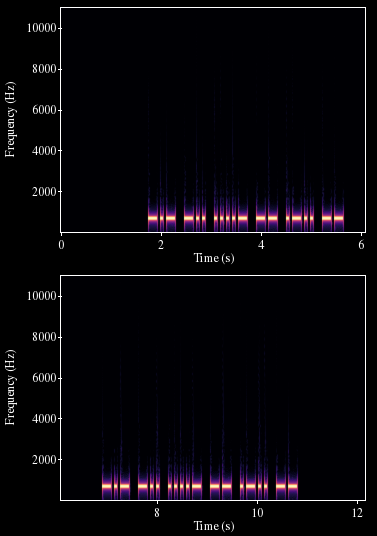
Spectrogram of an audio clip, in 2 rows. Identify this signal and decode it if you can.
Morse code, heard as a keyed tone, about 20 wpm, 700 Hz. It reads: KD4MLM KD4MLM
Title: USA Call Signs - 6 Characters - Repeated 2x - 20wpm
